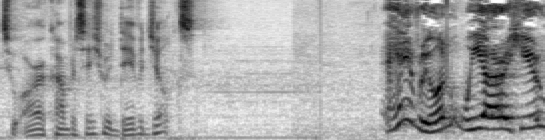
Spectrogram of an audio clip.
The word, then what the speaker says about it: Gilks: I may have mispronounced his name. I thought it was Gilks. I think it's Gilks. That's what he pronounced.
